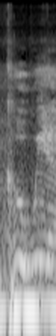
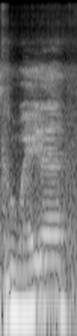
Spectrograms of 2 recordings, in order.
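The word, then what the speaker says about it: Coweta: what's up cxt kuwita extreme takeover dave payne here with dustin little filming this from kuwita oklahoma now every time i do a youtube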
